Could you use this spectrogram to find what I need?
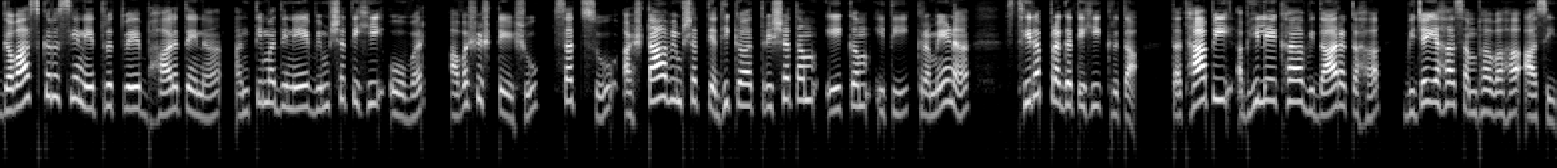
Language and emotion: Sanskrit, neutral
